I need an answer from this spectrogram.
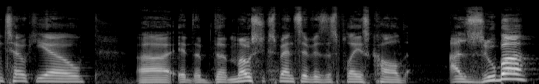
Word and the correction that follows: Azabu: Excuse me. It's Azabu.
